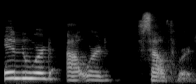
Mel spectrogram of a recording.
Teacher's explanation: they're emphasizing that it's a schwa pronunciation it's a neutral pronunciation · inward outward and southward are all stressed at the beginning that first syllable is stressed inward outward southward so this part then becomes unstressed and more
